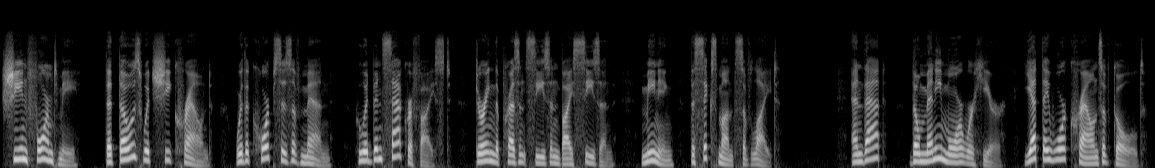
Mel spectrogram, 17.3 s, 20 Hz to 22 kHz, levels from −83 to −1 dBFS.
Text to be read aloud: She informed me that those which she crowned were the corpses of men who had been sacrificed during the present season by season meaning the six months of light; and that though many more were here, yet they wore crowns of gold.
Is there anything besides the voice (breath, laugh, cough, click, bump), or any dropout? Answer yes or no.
no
